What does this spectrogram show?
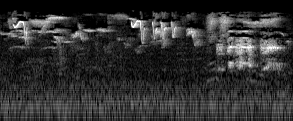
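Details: Loud, varied song from a caged two-season Indonesian Oriental magpie-robin: high swooping whistles, chattering notes and scratchy phrases repeated in several separate bursts.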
